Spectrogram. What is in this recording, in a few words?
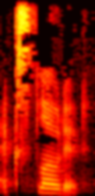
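"exploded", English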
